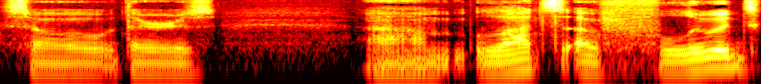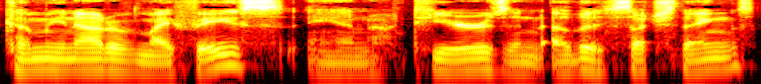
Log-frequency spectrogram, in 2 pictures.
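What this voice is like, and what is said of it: Hoarse sick voice, cracking. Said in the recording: “You can probably tell by my voice that I am sick... I am losing my voice... I can't tell if I sound like a really cool smoker guy or just a really pathetic teenage loser because it just cracks at random times”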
